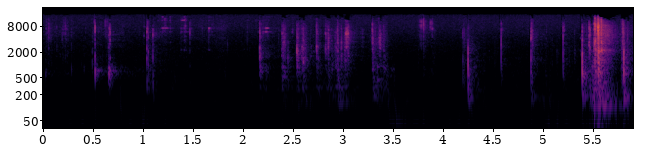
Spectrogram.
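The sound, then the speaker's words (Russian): Hurried footsteps of a person running up a stairway while pulling out keys: many soft, uneven thuds and clicks, with a brief bright metallic jingle of keys near the end. “Бегом поднимается по лестнице, на ходу вытаскивая ключи.”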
